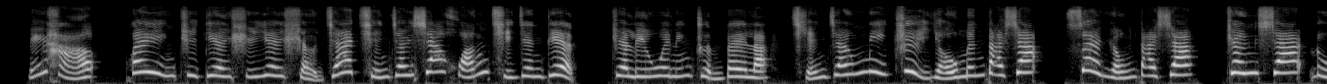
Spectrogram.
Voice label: 女 童声彩铃

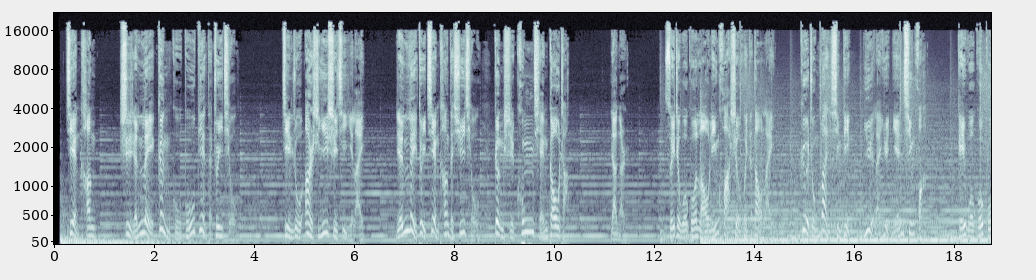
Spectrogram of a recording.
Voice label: 男 大气 健康类宣传片

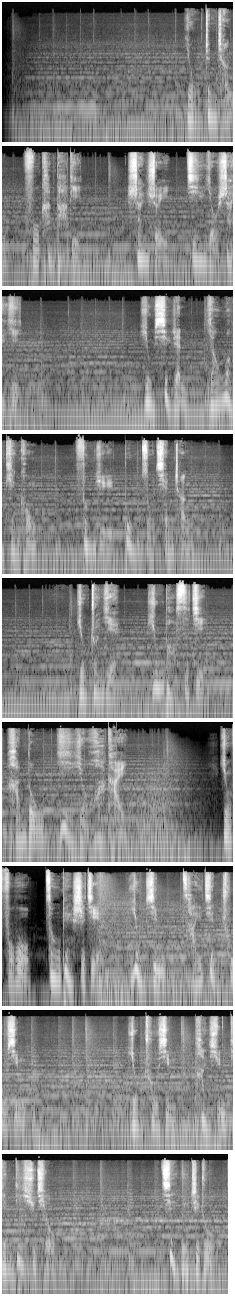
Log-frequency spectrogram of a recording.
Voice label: 男,专题,私人银行

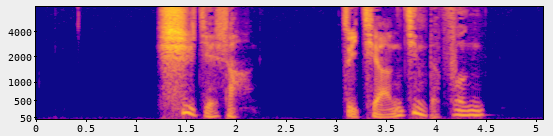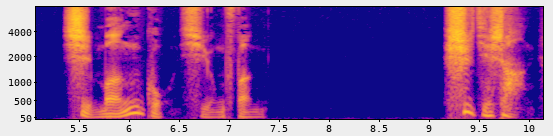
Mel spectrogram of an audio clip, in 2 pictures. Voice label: 男 解说; 内蒙古大学30周年同学聚会解说词

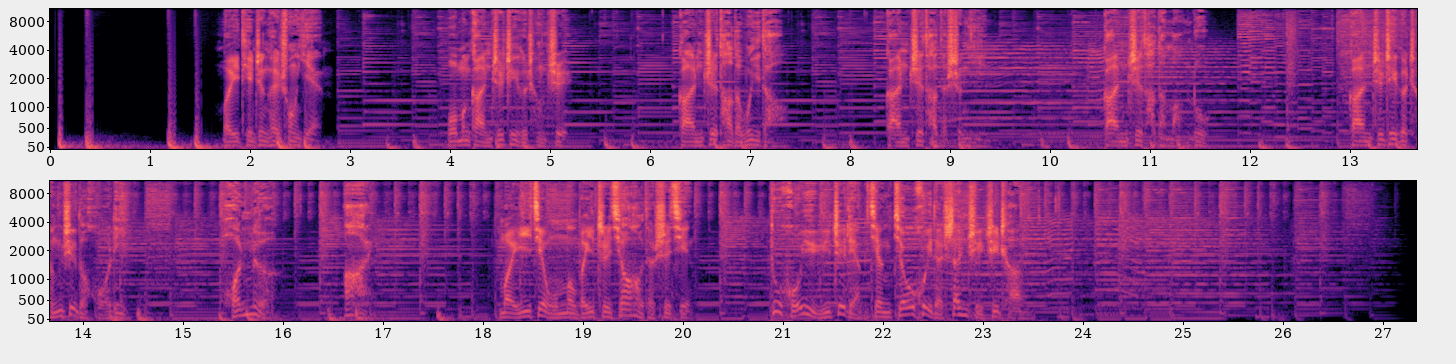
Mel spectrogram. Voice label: 专题 宣传片, 国语男声配音; 华融现代广场

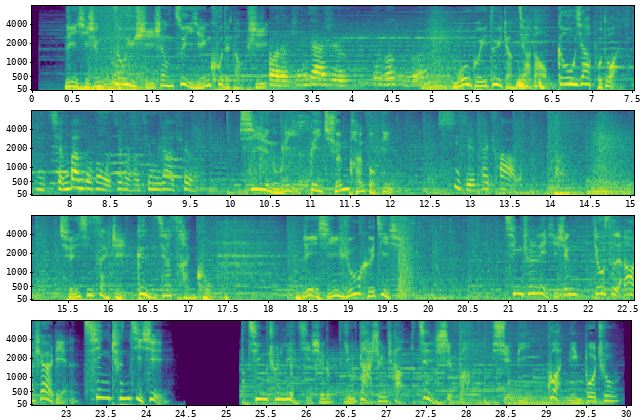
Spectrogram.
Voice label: 男 栏目 宣传片, 国语男声配音; 浙江卫视《青春练习生》第五期宣传片华丽丽来袭

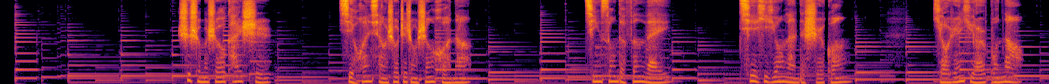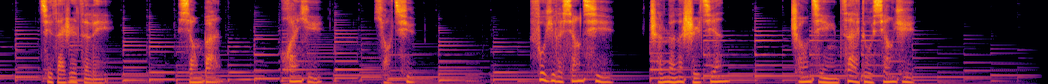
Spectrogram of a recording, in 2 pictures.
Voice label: 微电影 一束花的故事 素人温暖讲述

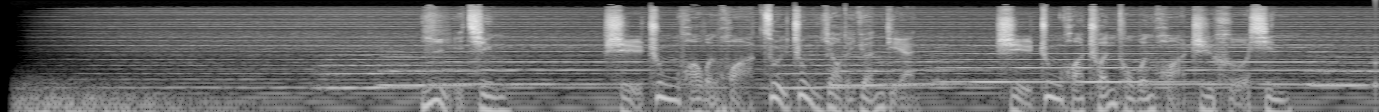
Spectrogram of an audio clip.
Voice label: 男 神秘沧桑; 易经探迷

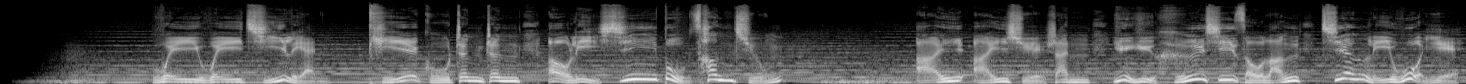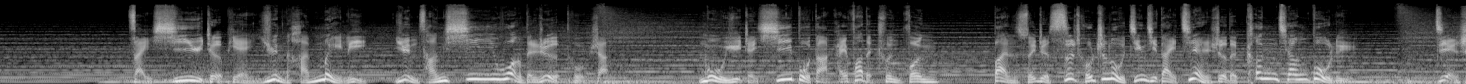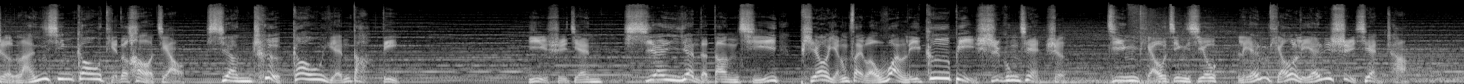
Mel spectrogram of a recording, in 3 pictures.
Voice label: 男, 党建专题; 党旗映红新-丝路

